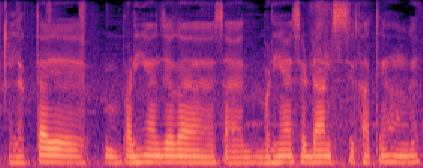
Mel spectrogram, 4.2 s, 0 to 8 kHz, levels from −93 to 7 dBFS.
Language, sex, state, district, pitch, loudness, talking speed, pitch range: Hindi, male, Haryana, Rohtak, 110 Hz, -17 LUFS, 170 wpm, 105-115 Hz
